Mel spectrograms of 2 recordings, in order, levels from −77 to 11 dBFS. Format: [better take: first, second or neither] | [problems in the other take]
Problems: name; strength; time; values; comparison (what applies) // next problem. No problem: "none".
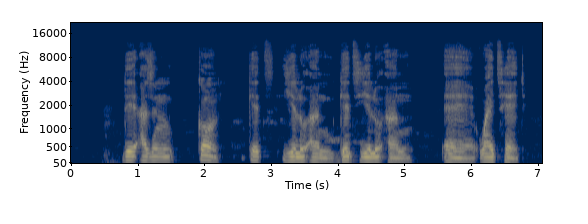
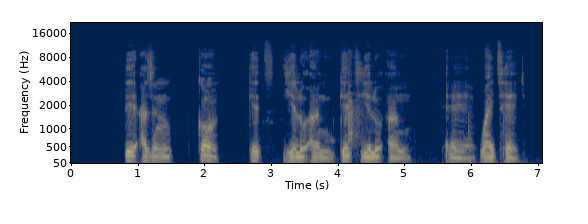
first | noise reduction (neural mask model RNNoise)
